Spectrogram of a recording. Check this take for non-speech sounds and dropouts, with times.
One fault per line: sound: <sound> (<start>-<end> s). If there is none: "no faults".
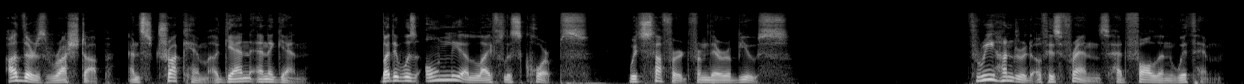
no faults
